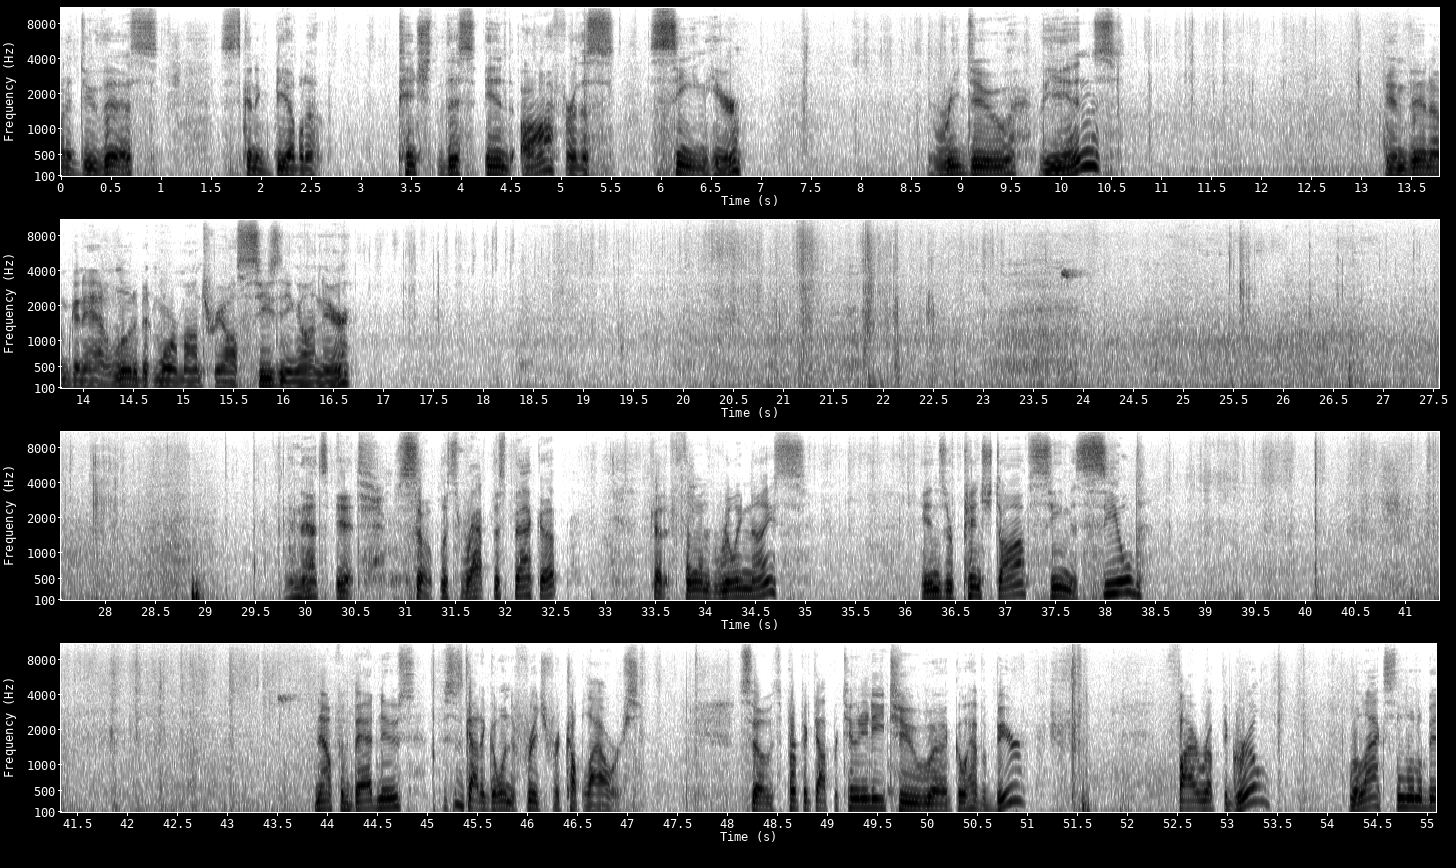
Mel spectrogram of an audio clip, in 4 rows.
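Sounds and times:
plastic wrap crinkling: 16.4s - 23.3s, 25.2s - 28.5s.

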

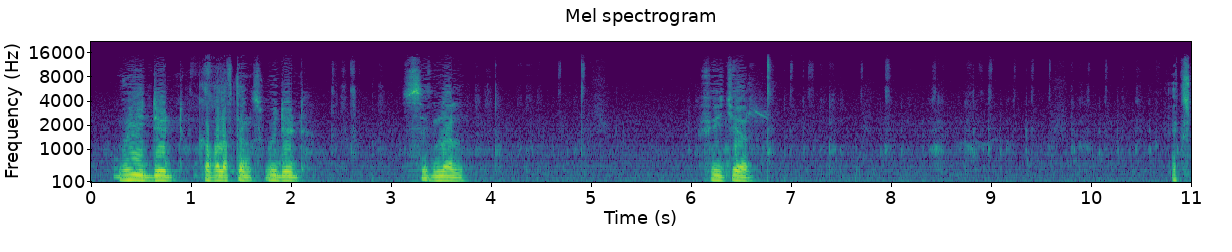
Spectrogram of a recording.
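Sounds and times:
marker pen writing on paper: 3.7s - 5.2s, 6.0s - 11.0s.

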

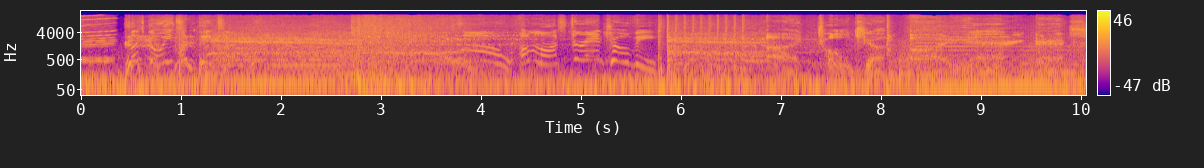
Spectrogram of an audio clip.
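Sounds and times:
mechanical sound effect: 5.8s - 7.1s.

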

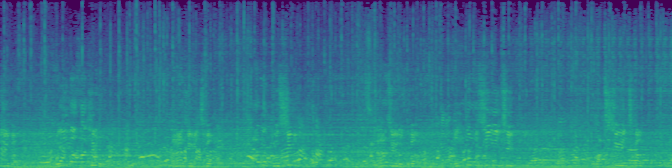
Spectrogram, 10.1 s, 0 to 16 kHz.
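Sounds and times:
crowd chattering and calling out: 0.0s - 10.0s
low steady background music: 0.0s - 10.0s.

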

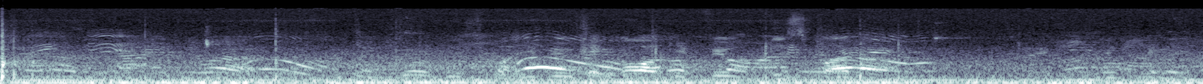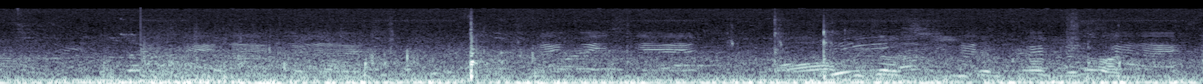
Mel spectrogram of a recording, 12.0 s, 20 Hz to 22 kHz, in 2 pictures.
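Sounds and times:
steady low rumble: 0.0s - 12.0s
voices talking: 0.0s - 12.0s.

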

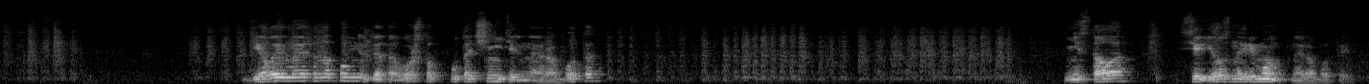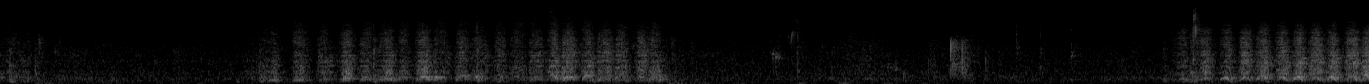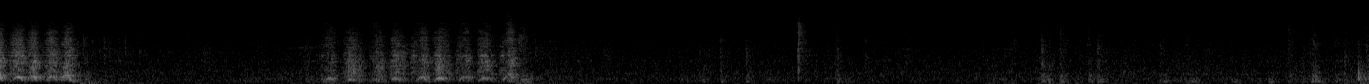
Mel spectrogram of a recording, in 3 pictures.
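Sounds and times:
hand rubbing on canvas: 5.6s - 10.2s, 16.2s - 20.4s.

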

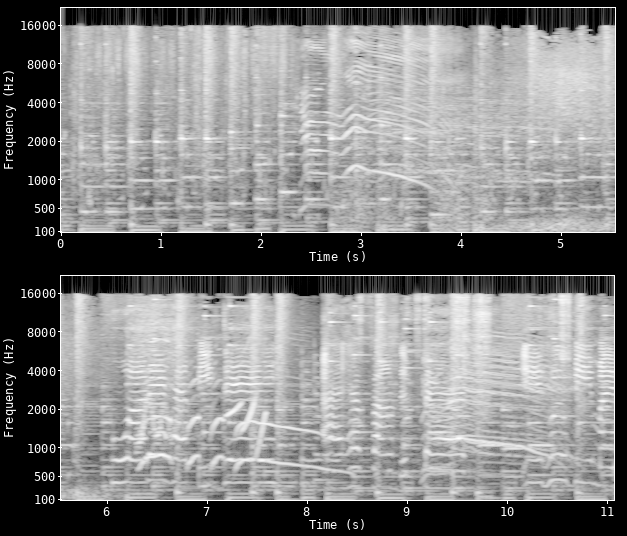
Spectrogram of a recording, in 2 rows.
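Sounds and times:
children's song backing music: 5.6s - 11.0s.

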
